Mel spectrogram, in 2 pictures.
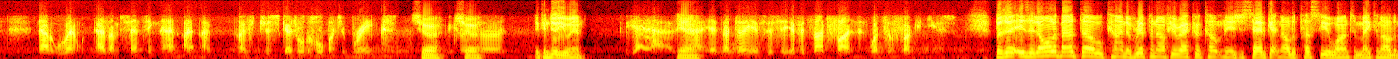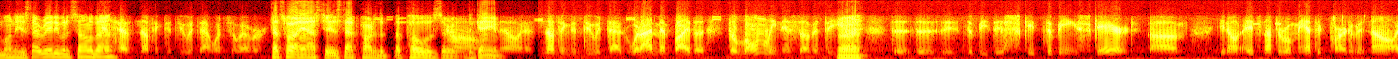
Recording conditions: phone line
